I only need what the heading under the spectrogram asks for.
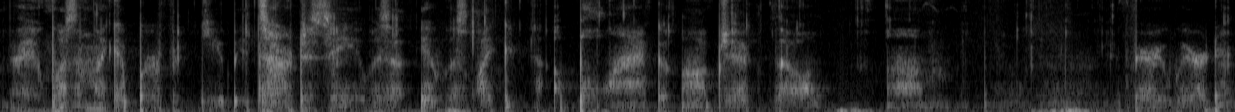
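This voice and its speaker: An ASMR host speaking in a breathy, unvoiced whisper, reading aloud and musing casually. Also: moderate pace.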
